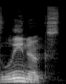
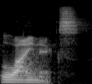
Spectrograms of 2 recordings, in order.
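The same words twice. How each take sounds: First: It is pronounced the way Europeans say it. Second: It is pronounced the usual American way. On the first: "once I heard how Linus Torvalds pronounces it" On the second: "I started pronouncing it Linux"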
